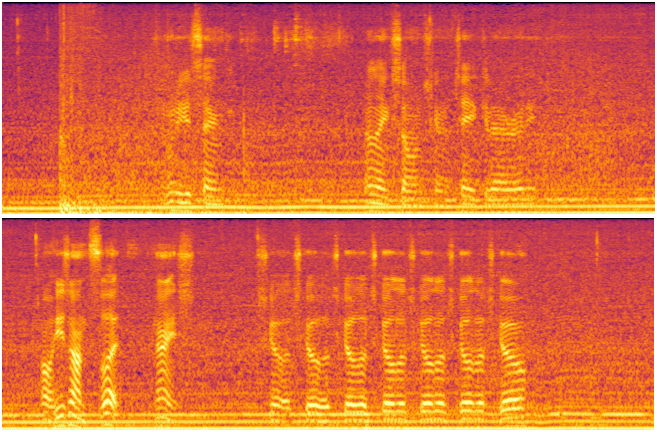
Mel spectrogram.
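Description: A man talks casually, close to a microphone.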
